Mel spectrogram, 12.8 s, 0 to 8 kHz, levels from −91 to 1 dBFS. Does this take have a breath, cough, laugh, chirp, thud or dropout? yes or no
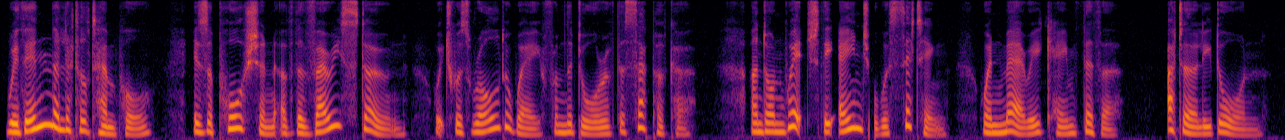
yes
